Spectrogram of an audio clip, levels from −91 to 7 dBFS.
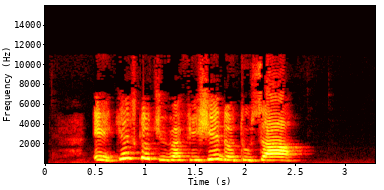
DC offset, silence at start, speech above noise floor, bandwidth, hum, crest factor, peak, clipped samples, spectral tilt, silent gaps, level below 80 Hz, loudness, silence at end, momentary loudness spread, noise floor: under 0.1%; 0.5 s; 52 dB; 11.5 kHz; none; 14 dB; 0 dBFS; under 0.1%; -1 dB/octave; none; -62 dBFS; -13 LUFS; 0.75 s; 9 LU; -65 dBFS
